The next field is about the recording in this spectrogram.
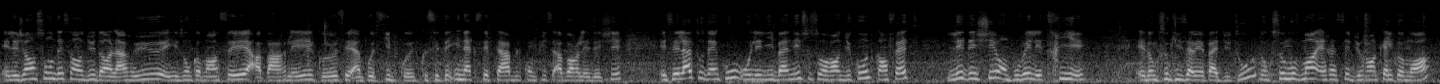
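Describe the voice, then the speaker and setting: A middle-aged woman from Lebanon speaks earnestly at a mid pitch. She stops often to hesitate while answering as a talk show guest. A clear noise runs steadily behind her voice. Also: fast. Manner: earnest, many hesitations with euh. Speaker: environmental activist guest.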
